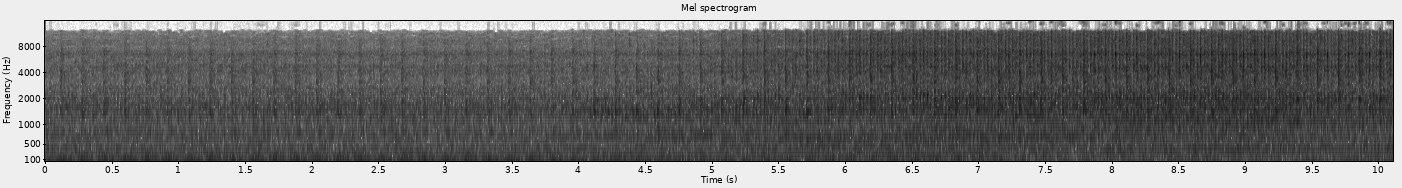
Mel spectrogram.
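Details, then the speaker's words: 2003 Dodge Ram 2500 5.9 Cummins diesel idling: regular slap-like ticking knock about three a second; owner suspects the injector may still be leaking, cause unconfirmed. "I still got that ticking, or actually sounds like piston slap."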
